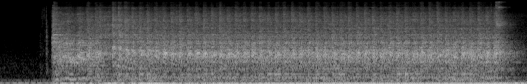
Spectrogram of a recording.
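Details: 2006 Chevy Silverado HD 6.6 Duramax LBZ diesel, Allison 6-speed automatic, 4WD, fuel system already re-primed: steady starter churn at about three turns a second for five seconds, seems to try but never fires; crank, no start.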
